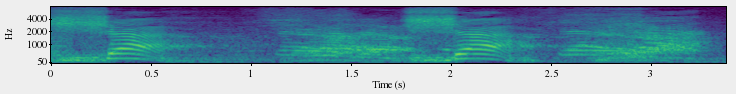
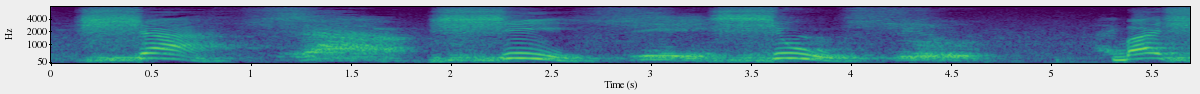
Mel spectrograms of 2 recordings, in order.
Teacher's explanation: Infitah buka mulutnya, sya. Istifal lidahnya tetap di bawah, yang naik hanya tengahnya. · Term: tengah lidah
